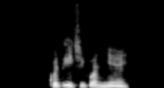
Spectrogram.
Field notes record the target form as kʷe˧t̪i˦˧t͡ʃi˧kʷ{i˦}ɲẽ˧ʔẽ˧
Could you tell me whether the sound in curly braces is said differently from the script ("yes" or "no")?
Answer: yes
